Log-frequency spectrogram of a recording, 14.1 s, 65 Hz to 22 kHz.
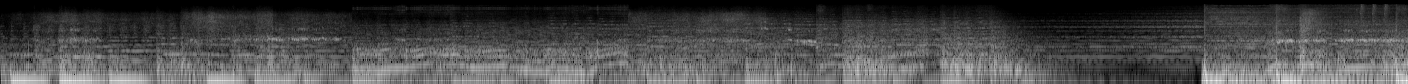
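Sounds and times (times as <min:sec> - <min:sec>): tyres squealing: 0:00.4 - 0:09.9, 0:12.1 - 0:14.0
motorcycle engine revving: 0:00.4 - 0:10.0, 0:12.0 - 0:14.0
music with steady beat: 0:12.0 - 0:14.0.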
